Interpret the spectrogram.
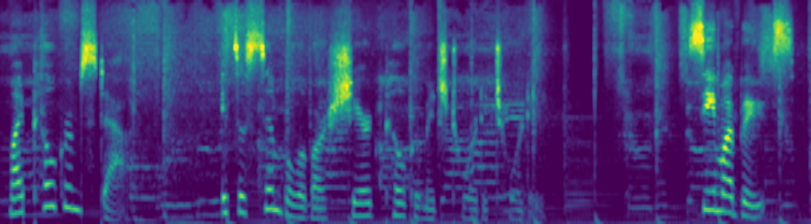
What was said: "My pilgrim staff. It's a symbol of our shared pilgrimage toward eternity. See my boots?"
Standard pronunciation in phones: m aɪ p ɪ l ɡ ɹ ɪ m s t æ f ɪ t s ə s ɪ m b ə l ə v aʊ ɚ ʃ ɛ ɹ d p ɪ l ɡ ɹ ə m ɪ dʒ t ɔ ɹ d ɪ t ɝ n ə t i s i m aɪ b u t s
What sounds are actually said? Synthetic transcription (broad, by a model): m aɪ p ɪ l ɡ ɹ ɪ m s t æ f ɪ t s ə s ɪ m b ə l ə v aʊ ɚ ʃ ɛ ɹ d p ɪ l ɡ ɹ ə m ɪ dʒ t ɔ ɹ d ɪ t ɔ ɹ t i s i m aɪ b u t s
